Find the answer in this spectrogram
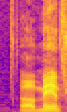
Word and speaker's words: Mance: Mance rhymes with pants.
